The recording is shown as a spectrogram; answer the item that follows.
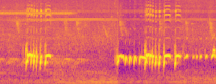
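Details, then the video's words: Local zebra dove calling rivals: a brief burst of stuttering coos, a pause, then a longer rolling series of notes against a noisy low background. "Perkutut lokal gacor RAJA PIKAT memanggil lawan sekali dengar bikin semua perkutut nyaut"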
